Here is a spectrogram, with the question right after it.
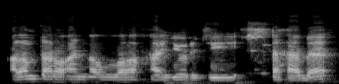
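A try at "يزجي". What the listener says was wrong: Not yurji, yuzji.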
